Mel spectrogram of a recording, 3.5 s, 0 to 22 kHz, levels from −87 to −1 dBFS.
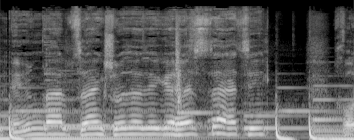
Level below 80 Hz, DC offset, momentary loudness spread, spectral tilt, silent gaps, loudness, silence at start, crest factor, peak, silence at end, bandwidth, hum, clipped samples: -24 dBFS; under 0.1%; 6 LU; -5 dB/octave; none; -17 LUFS; 0 s; 16 dB; 0 dBFS; 0 s; 18.5 kHz; none; under 0.1%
